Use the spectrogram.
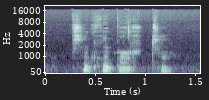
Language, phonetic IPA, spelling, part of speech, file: Polish, [ˌpʃɛdvɨˈbɔrt͡ʃɨ], przedwyborczy, adjective, LL-Q809 (pol)-przedwyborczy.wav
